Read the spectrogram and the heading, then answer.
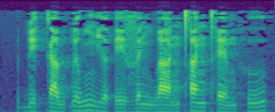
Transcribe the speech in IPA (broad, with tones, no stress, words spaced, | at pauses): ɓe˨˩˦ka˨˩˦wɓə˧˥w ŋi˨˩ə̯ʔe˨˩vɛ˨˩ŋ waː˨˩˦ŋt̪ʰa˧ŋt̪ʰɛ˨˩˦m hu˧˥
